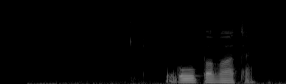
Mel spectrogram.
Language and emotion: Russian, neutral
